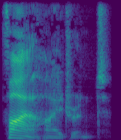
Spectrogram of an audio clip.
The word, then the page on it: fire hydrant: British English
